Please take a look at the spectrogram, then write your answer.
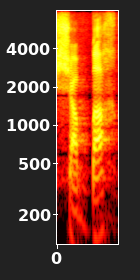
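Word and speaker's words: shabach: Shavag but it's pronounced in the Hebrew shavag.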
